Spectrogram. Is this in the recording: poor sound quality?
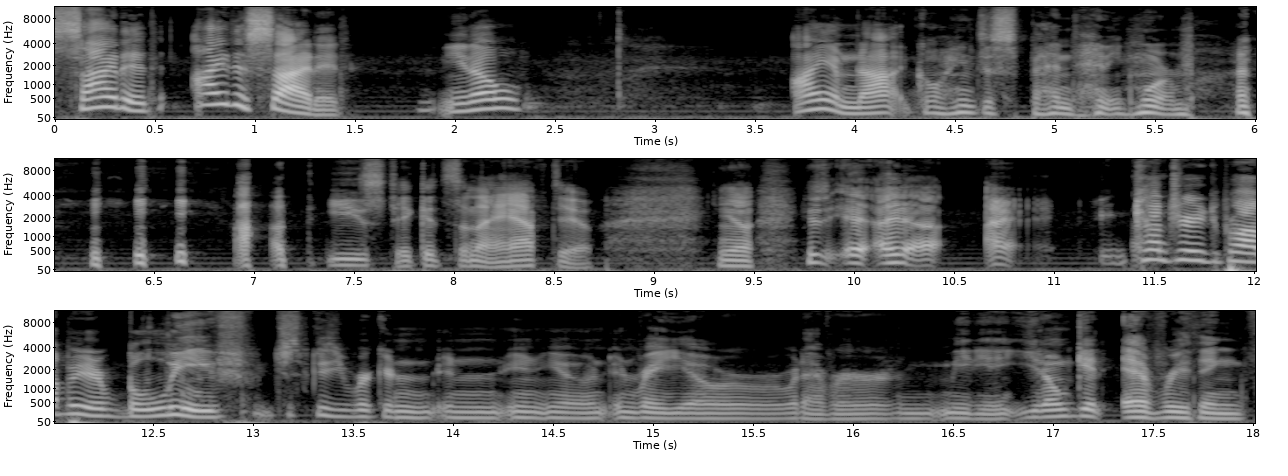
no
